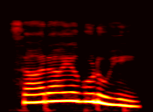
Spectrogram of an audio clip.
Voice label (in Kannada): "ಸಾರಾಯಗುಡುಹಿ", Kannada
